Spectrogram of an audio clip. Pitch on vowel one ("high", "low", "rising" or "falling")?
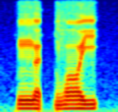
low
